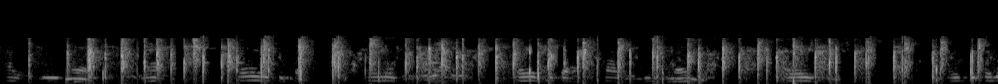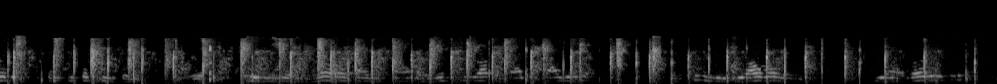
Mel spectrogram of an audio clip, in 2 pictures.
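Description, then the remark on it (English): An audience claps together in sustained, dense applause as a hand clap of praise to the Most High: many sharp overlapping hand claps, steady and loud throughout, with voices faintly mixed in underneath. “Let us give the Most High a hand clap of praise.”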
